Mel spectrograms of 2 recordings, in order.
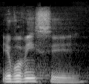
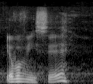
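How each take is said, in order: First: It sounds like a confident declaration. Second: It sounds like a doubtful question.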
